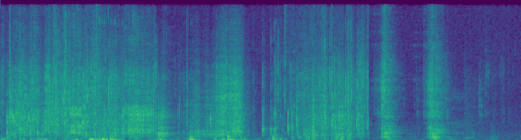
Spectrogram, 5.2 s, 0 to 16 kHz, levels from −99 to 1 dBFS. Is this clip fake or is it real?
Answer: real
